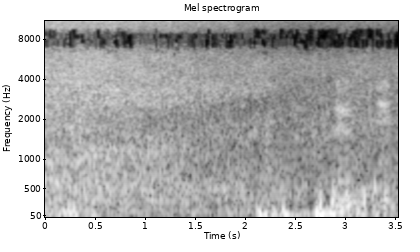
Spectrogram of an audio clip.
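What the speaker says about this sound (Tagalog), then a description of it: "Yan ang dagat dito." Sea waves wash against the shore of an island under steady wind buffeting the microphone, with a couple of heavier surges of surf toward the end.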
